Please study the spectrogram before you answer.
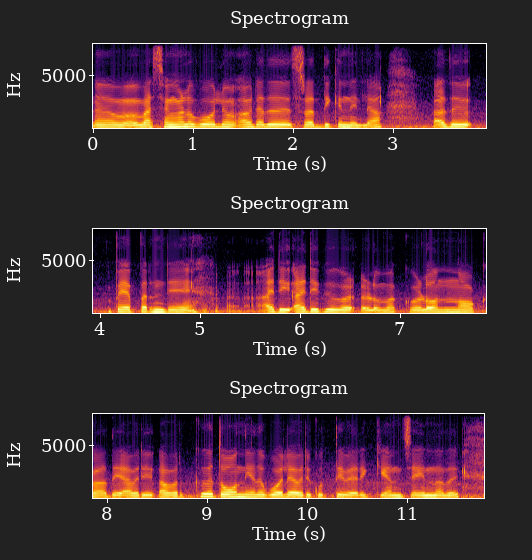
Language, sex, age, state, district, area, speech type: Malayalam, female, 30-45, Kerala, Kasaragod, rural, spontaneous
